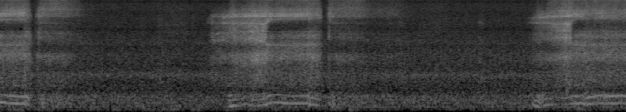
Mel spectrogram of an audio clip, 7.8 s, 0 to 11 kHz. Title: Mishti snoring- part 3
